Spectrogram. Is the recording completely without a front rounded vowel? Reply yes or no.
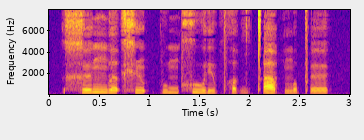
no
